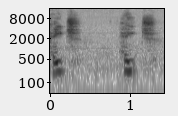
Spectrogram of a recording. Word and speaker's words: herb: Where did the H go? Why do you say herb? It will... That will never cease to fire me up. My mum will just be like, Jess, calm down, it's not that deep. We dropped the H sound like the French pronunciation.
